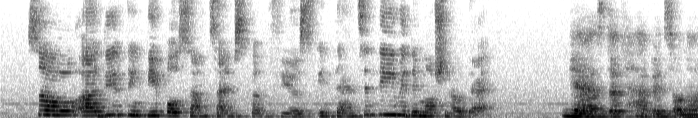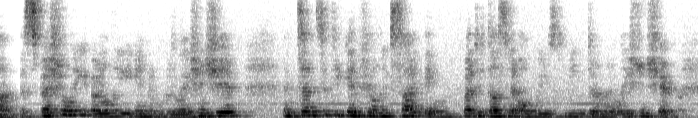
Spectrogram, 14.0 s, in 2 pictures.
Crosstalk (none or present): none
